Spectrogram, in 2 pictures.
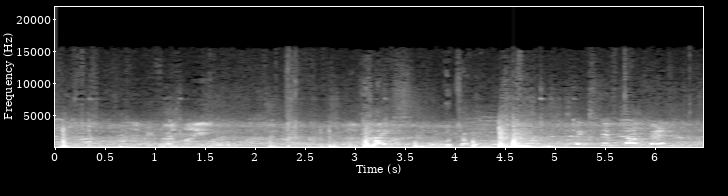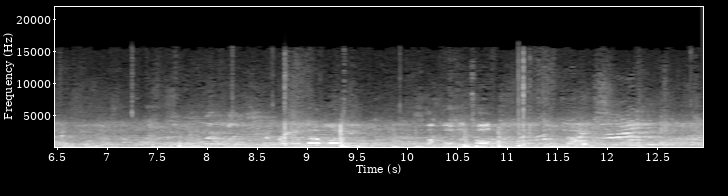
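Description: Boxing gloves landing punches during a live bout: a run of sharp, irregular thuds, the loudest about four and a half seconds in, with shouts from the crowd and corners between them.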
